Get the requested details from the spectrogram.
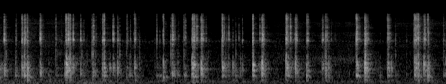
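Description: Long nails tap the metal frame and dark tinted lenses of a pair of sunglasses, first resting on a table and then held up. A quick, uneven run of sharp, bright clicks follows, each dying away almost instantly with no low end.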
